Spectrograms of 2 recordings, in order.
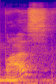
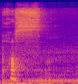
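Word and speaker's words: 버스: So we will say bus, but they will say pos, pos, pos, pos, pos. So the s, bus, the sound at the end is like pos, pos.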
